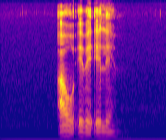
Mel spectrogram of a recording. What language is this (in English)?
Northern Sotho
